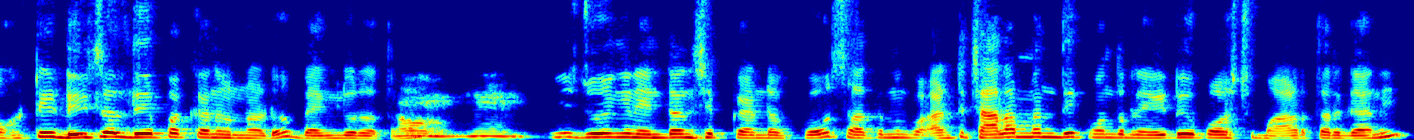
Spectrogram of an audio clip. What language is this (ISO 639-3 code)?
tel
